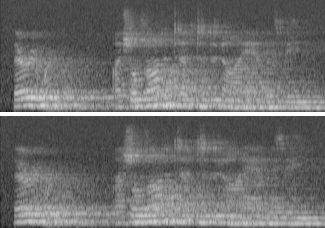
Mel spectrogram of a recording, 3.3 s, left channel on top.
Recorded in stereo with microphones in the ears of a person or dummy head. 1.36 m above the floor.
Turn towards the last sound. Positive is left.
turn(degrees=35)  # may be behind; listen again after turning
